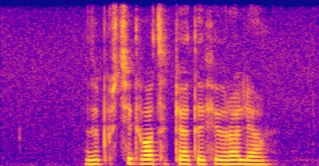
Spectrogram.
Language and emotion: Russian, neutral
